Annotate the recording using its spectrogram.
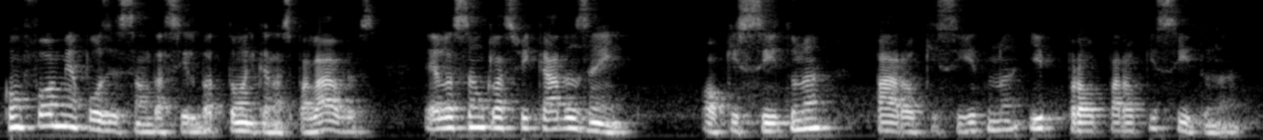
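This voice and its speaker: A male Brazilian Portuguese teacher giving a recorded class lesson, repeating words slowly to stress their syllables. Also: mid-range voice, gravelly, darkish tone, echoey room. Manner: slow, drawn-out word repetition for emphasis.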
